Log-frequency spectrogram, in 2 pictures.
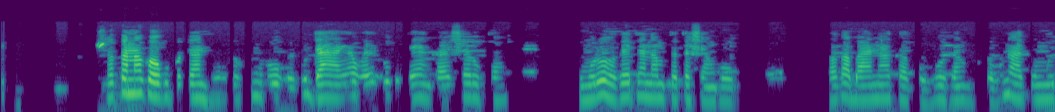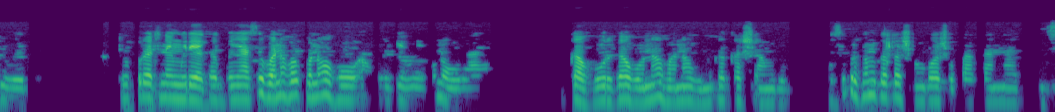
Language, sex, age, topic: Ndau, female, 25-35, health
